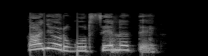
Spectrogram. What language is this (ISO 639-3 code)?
kln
